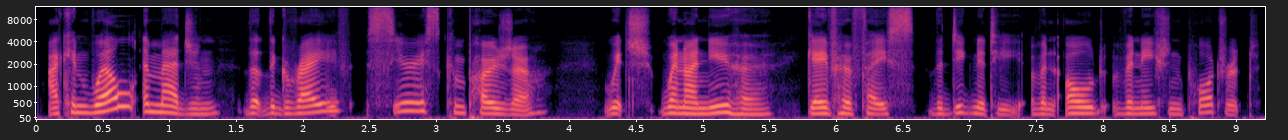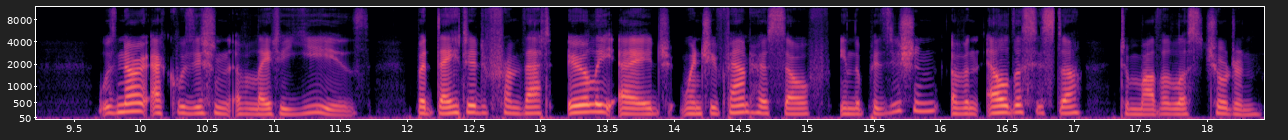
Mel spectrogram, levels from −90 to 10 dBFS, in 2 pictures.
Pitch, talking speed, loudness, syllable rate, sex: 185 Hz, 165 wpm, -21 LUFS, 5.0 syllables/s, female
